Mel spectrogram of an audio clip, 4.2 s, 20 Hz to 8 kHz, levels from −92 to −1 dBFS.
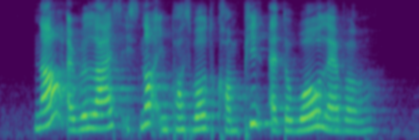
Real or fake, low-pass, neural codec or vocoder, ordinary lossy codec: real; none; none; none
